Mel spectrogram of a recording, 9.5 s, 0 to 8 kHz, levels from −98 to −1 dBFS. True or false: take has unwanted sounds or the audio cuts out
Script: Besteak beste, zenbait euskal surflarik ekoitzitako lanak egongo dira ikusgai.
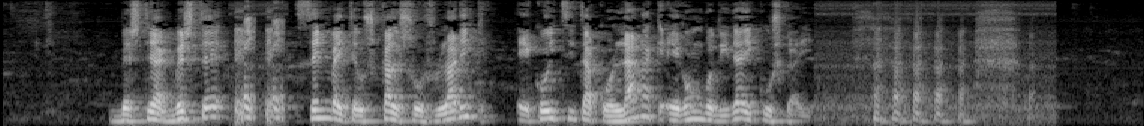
true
